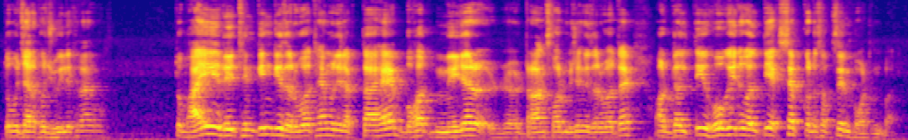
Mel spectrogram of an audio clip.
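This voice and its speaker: A man's voice: medium pitch, brisk. A man, an accountancy teacher giving an impassioned, informal rant in an exasperated, reproachful way full of rhetorical questions. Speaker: accountancy teacher and video host. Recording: echoey room.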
